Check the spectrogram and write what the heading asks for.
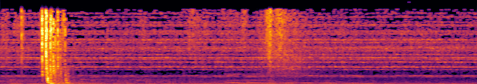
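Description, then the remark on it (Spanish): A bedroom door shuts with a solid thump early on, followed by a softer knock a few seconds later, over a quiet low room hum with no voices. “Emily cierra la puerta y se sienta pensativa en la cama.”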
